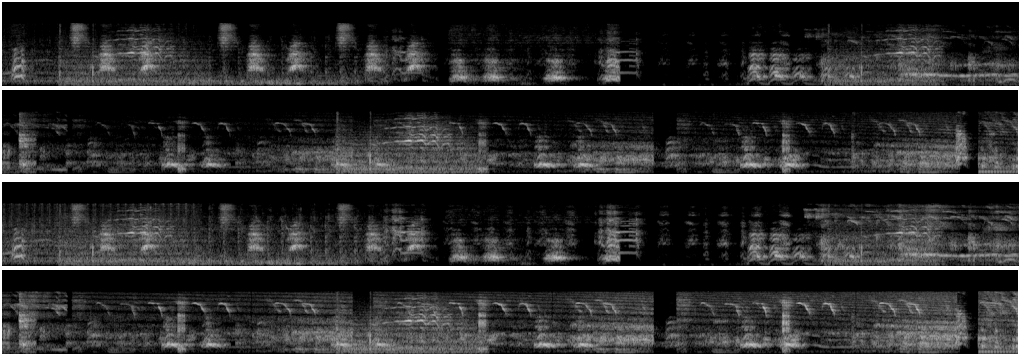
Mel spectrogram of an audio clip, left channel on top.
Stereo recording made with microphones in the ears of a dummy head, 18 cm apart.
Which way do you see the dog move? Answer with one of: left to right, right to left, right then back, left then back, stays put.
right then back.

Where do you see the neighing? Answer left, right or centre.
centre.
